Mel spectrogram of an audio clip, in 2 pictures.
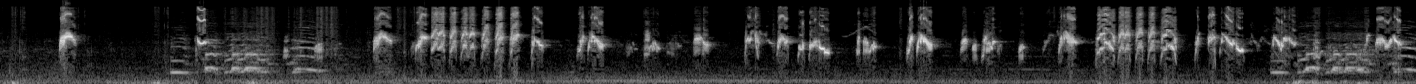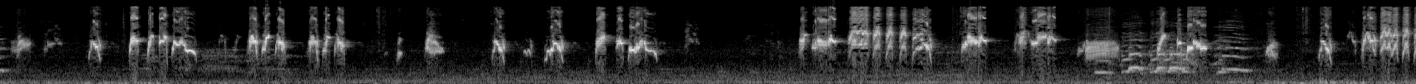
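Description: Caged red-whiskered bulbul calling over and over in short, sharp, high chirps. A lower-pitched call comes three times, and there are flutters of wings as it hops about the cage.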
